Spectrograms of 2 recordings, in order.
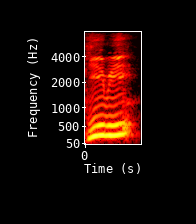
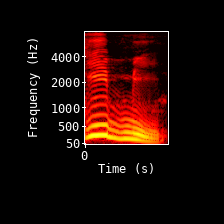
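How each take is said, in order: First: The words are run together as gimme. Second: Both words are said separately and in full.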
